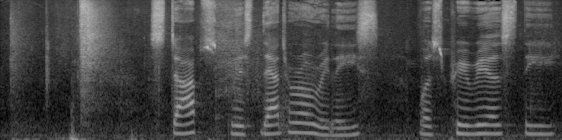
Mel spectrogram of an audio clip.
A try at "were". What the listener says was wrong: Oh, you don't need that, but I think I heard was instead of were.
